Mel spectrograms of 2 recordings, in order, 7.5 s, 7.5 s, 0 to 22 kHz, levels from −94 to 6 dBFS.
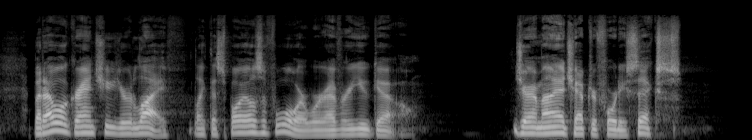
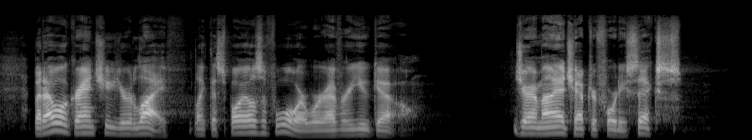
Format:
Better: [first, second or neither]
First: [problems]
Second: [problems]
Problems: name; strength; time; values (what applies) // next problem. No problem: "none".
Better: first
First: none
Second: thin; very; fading below 650 Hz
